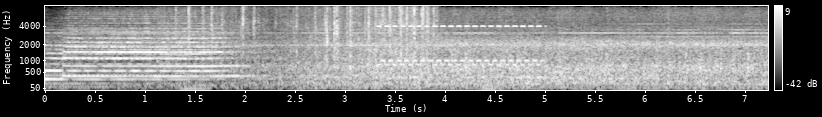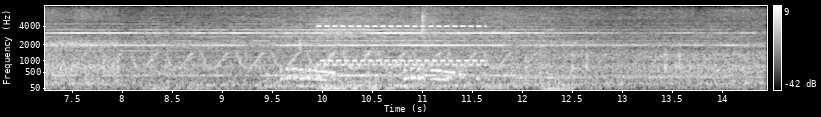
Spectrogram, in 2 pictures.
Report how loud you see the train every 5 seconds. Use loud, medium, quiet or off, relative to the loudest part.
loud, loud, medium.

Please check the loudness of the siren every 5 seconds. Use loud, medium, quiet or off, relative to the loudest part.
medium, loud, loud.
